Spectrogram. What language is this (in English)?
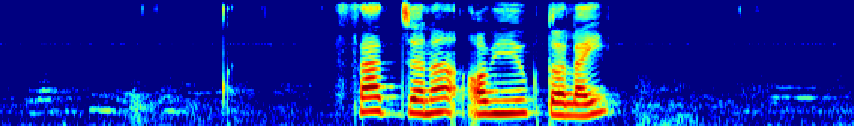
Nepali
